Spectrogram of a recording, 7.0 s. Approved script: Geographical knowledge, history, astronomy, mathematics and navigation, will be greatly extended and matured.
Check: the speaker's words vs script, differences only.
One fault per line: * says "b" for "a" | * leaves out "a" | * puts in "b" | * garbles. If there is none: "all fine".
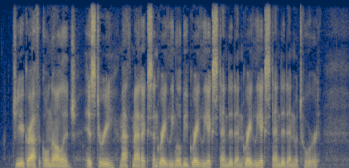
* leaves out "astronomy"
* says "greatly" for "navigation"
* puts in "greatly extended and"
